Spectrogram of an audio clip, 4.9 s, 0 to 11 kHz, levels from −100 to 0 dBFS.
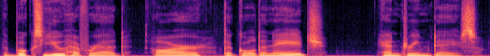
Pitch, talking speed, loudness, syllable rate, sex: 165 Hz, 145 wpm, -17 LUFS, 3.9 syllables/s, female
